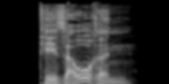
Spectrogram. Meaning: plural of Thesaurus
- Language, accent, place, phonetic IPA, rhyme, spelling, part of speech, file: German, Germany, Berlin, [teˈzaʊ̯ʁən], -aʊ̯ʁən, Thesauren, noun, De-Thesauren.ogg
